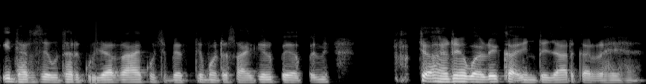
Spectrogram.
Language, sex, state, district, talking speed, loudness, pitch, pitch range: Hindi, male, Bihar, Gopalganj, 175 wpm, -17 LUFS, 110 Hz, 105-115 Hz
